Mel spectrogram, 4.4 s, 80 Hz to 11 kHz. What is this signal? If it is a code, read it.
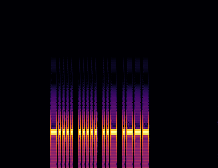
Morse code, heard as a keyed tone, about 30 wpm, 700 Hz. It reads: 65UJ
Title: Four Challenging Letter-Number Combinations 30wpm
